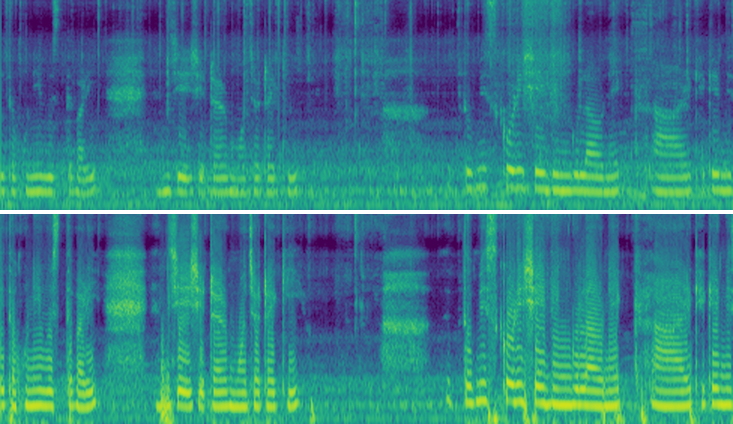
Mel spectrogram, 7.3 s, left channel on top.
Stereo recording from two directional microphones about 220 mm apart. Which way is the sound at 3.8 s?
50° right (ahead or behind).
